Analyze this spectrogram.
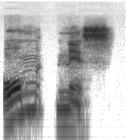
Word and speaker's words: omnes: la penúltima sílaba fíjense sucede lo mismo en omnes por ejemplo no cómo se paró esta palabra en sílaba omness corto acá sí palabra bisílaba el acento va en la penúltima sí dichant lo mismo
